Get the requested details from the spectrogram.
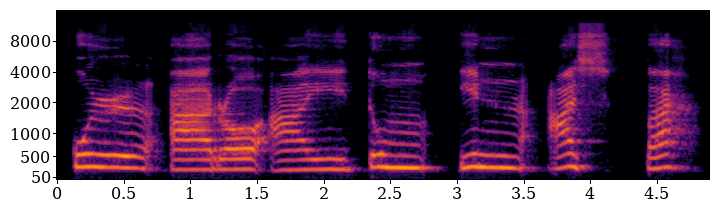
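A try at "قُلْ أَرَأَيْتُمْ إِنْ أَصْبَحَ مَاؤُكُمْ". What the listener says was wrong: Asbaha dong. harokat dong. Harokat.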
